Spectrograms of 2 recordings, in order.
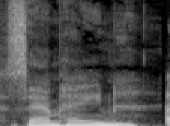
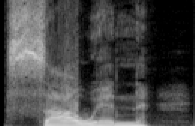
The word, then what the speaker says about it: Samhain: I think Sam is meant to be named for Sam Hain, which is not pronounced Sam Hain. Okay. Samhain is an old Celtic pagan festival that Halloween sort of absorbed, got absorbed into uh-huh. All Hallows Eve. So a lot of our spooky crap comes from Samhain, which is spelled Samhain but pronounced Samhain because it's Gaelic and nothing is spelled like it sounds.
